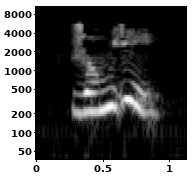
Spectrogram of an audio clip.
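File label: "容易", Mandarin Chinese; hsk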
